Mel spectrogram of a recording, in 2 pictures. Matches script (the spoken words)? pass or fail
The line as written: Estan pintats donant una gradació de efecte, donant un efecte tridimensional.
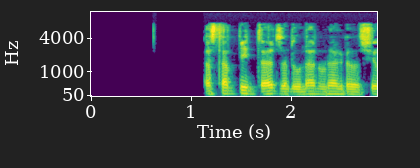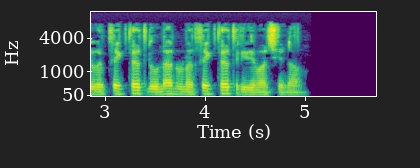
pass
